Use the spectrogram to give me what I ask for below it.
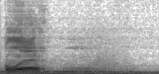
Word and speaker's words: Blea: I think it's pronounced Bleh.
